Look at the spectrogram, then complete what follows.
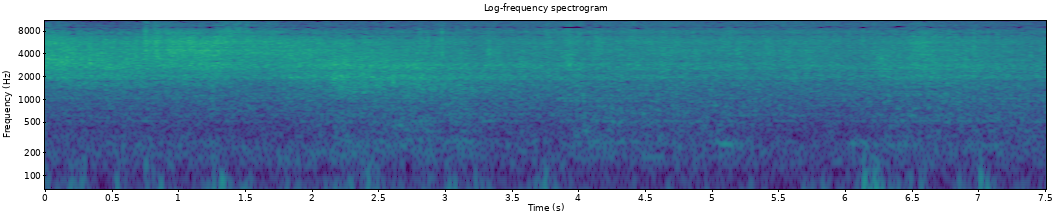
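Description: Film-trailer storm sound effects: a steady, dense rushing hiss that slowly fades, with low rumbles about six and seven seconds in.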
